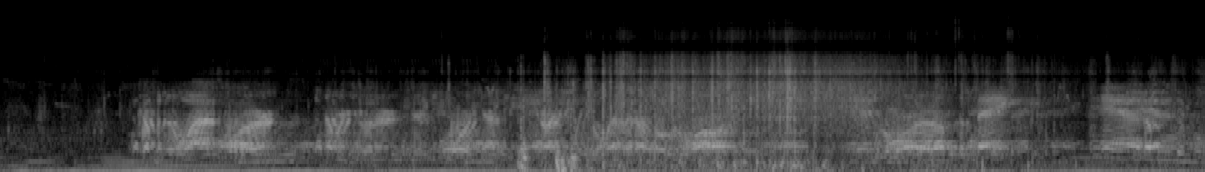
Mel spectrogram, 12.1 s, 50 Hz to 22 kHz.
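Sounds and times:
horse hoofbeats on turf: 4.6 - 12.0.

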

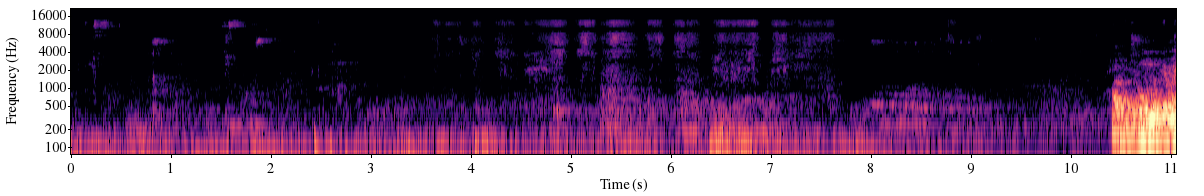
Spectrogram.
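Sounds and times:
faint rubbing and scraping: 0.0 - 11.0.

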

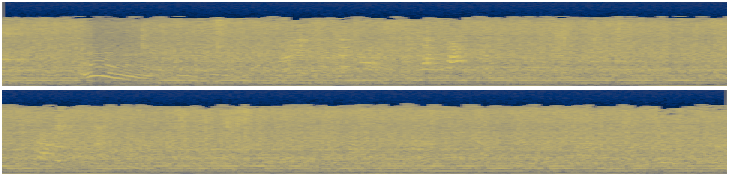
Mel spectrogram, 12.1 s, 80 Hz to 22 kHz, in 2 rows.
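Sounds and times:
loud hum and rushing noise: 0.0 - 12.0
person laughing: 3.4 - 4.1.

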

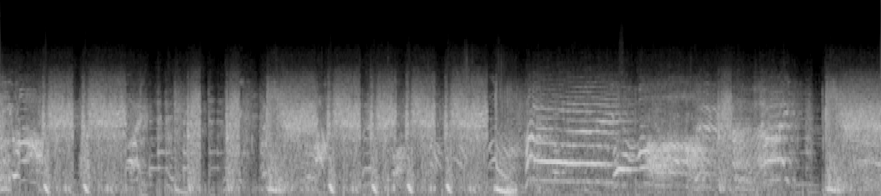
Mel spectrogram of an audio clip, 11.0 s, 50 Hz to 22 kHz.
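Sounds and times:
men shouting: 3.6 - 11.0.

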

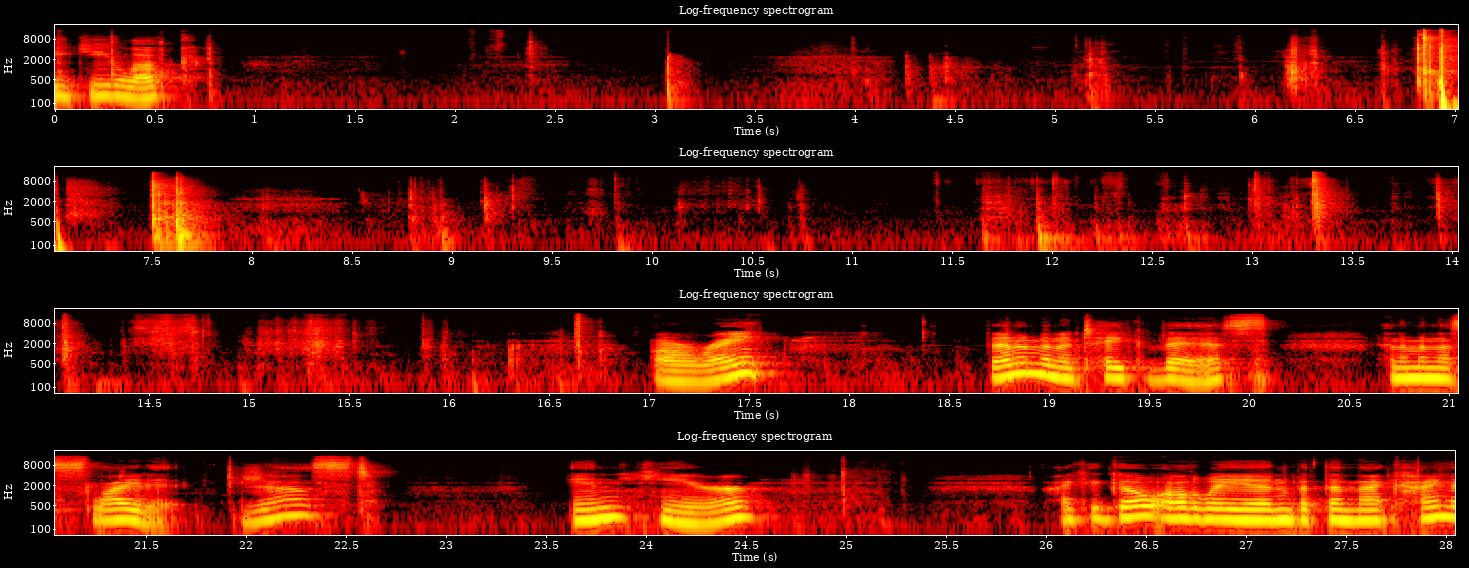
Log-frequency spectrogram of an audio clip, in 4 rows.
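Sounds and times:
paper rustling: 8.6 - 16.1.

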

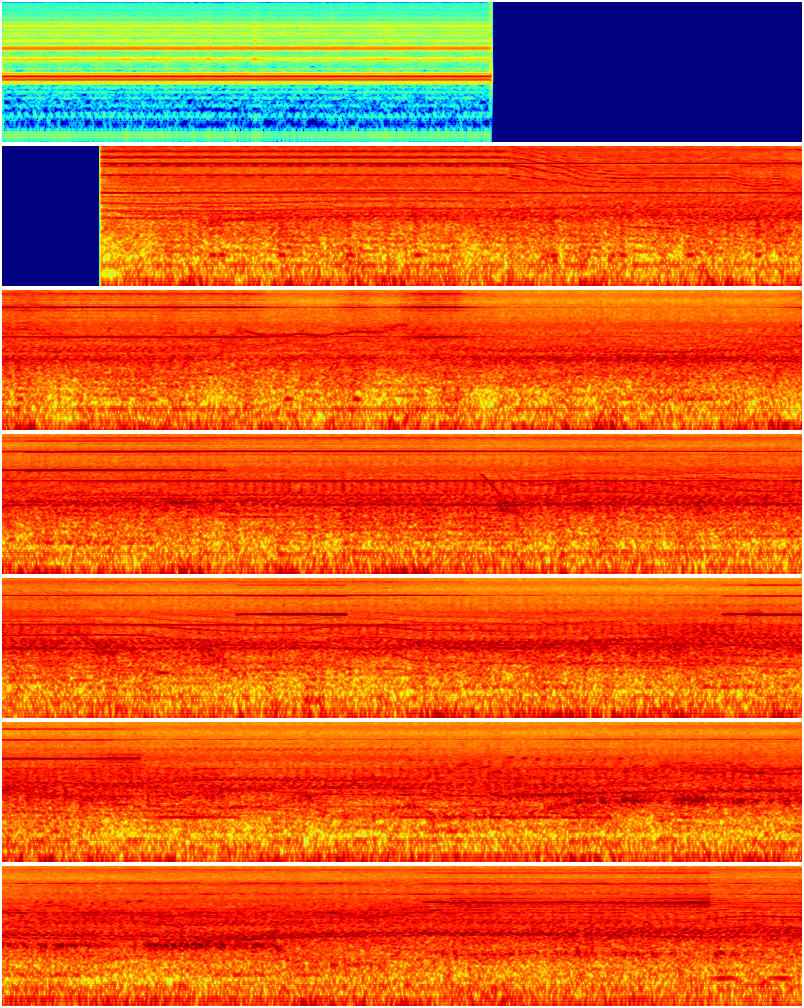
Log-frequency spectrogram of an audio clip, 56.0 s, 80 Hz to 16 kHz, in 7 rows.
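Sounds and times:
harsh electronic noise music: 9.0 - 56.0.

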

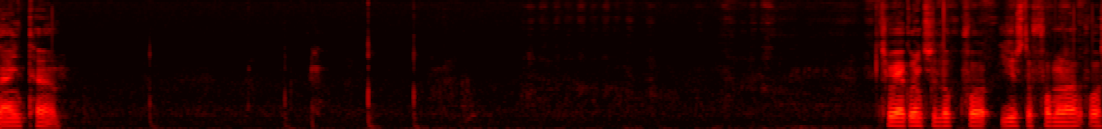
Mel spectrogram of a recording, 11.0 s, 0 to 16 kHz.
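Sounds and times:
man speaking: 0.0 - 0.7, 8.8 - 11.0
stylus tapping on tablet screen: 1.4 - 1.7, 3.6 - 4.4.

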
